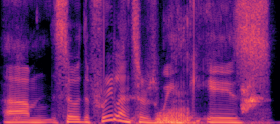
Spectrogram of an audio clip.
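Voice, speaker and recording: A man's voice: fairly high pitch, lively intonation, slow, noisy background. A man from Serbia co-hosting a podcast, talking in a hesitant, cautious way full of fillers. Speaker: podcast co-host. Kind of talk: casual podcast chat.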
